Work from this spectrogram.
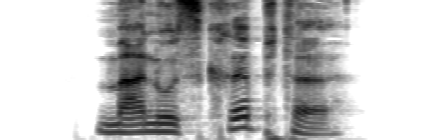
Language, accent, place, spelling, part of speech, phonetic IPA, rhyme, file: German, Germany, Berlin, Manuskripte, noun, [manuˈskʁɪptə], -ɪptə, De-Manuskripte.ogg
- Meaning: nominative/accusative/genitive plural of Manuskript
